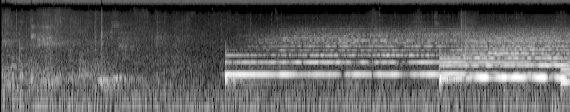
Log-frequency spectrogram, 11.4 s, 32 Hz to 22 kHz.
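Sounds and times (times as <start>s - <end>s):
violin concerto: 4.6s - 11.3s.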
